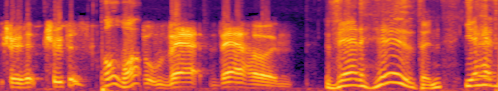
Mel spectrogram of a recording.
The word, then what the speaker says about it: Verhoeven: I'm thinking it's Paul Verhoeven with Starship Troopers. Paul what? Paul Verhoeven. Verhoeven? You have not pronounced the Verhoeven.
